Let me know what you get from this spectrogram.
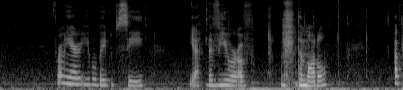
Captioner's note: snickers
